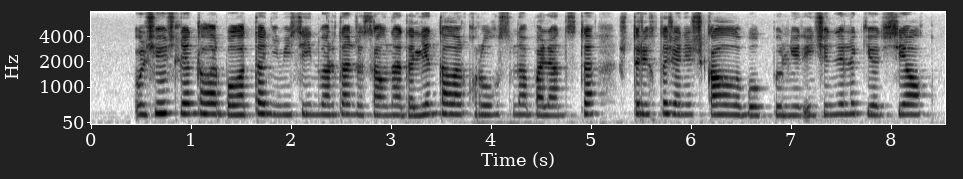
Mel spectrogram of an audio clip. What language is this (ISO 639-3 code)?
kaz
